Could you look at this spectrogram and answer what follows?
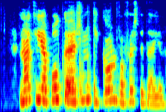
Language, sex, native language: Icelandic, male, Icelandic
